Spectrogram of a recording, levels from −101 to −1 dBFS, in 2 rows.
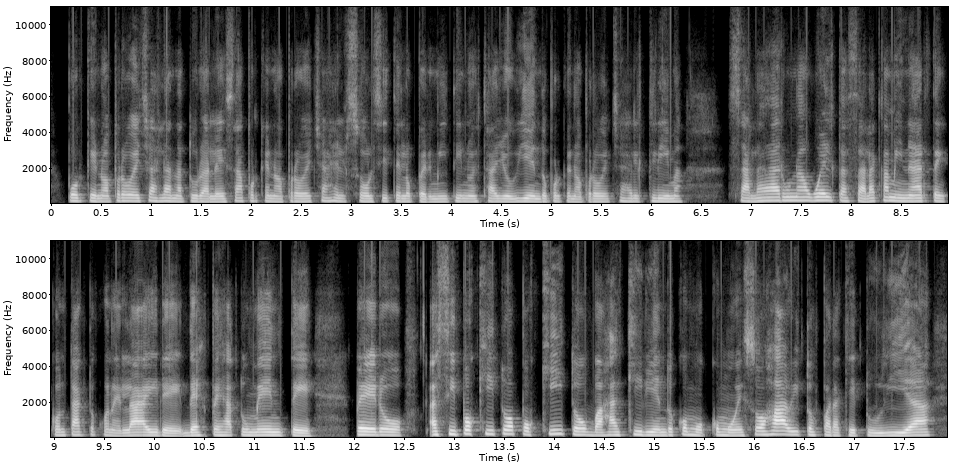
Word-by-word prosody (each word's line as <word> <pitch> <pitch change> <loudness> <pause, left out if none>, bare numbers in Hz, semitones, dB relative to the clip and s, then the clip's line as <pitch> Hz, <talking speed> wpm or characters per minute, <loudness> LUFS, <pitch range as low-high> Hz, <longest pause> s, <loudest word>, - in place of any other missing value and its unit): ¿por 170 -1 -2
qué 165 -3 -1
no 150 - -2
aprovechas 170 +1 -2
la 165 -1 -1
naturaleza? 145 +1 -3
¿Por 165 -1 -8
qué 155 -2 -6
no 145 - -3
aprovechas 150 +4 -5
el 155 -2 -5
sol 150 -1 -3
si 155 +2 -7
te 160 -1 -4
lo 145 0 -4
permite 140 +2 -4
y - - -3
no 145 - -2
está 145 0 -4
lloviendo? 145 0 0
¿Por 150 0 -6
qué 145 - -6
no 135 - -3
aprovechas 145 +3 -5
el 150 -1 -6
clima?, 150 -2 -3 0.4
sal 160 -2 -4
a - - -1
dar 185 +1 +1
una 190 0 0
vuelta, 190 -2 0
sal 160 -2 -2
a 160 - -2
caminar, 160 -2 0
ten 155 -3 -2
contacto 170 +2 -3
con 160 -3 -4
el 140 +2 -1
aire, 155 -4 +4
despeja 155 +1 +1
tu 155 0 -1
mente, 155 -4 +2 0.4
pero 170 -3 +6 0.3
así 185 +3 +2
poquito 220 +1 +2
a 215 0 +1
poquito 195 -1 0
vas 155 -1 +1
adquiriendo 165 -1 +1
como 160 -5 -1
como 160 -3 +1
esos 185 +5 +1
hábitos 180 -3 +5
para 155 -4 -1
que 145 -1 -1
tu 140 -1 -1
día 150 +3 +4
160 Hz, 190 wpm, -19 LUFS, 150-170 Hz, 0.4 s, pero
